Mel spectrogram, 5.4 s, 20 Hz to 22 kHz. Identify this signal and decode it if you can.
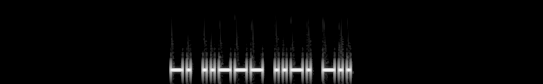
Morse code, heard as a keyed tone, about 32 wpm, 700 Hz. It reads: N2FD
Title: USA Call Signs - 4 Characters - Repeated 3x - 30wpm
